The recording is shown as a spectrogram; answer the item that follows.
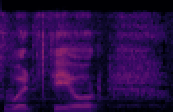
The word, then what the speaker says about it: Whitefield: One of the more famous of the traveling New Lights was George Whitefield. It looks like it's pronounced Whitefield, but it's actually pronounced Whitefield.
